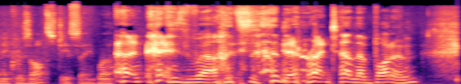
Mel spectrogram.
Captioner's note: laughs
